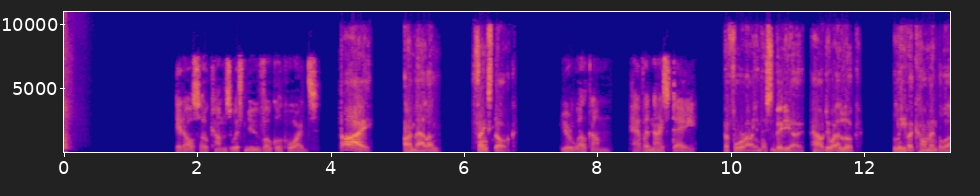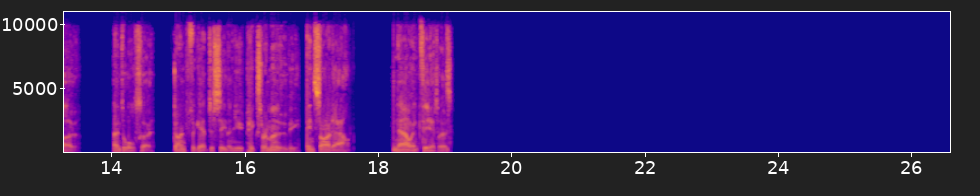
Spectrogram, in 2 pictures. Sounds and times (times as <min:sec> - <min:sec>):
Speech: 0:01.8 - 0:06.9, 0:07.5 - 0:19.2.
